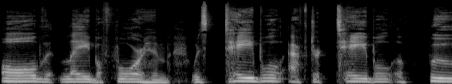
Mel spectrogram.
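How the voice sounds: The pitch moves in an ordinary way in a natural reading voice, with the background kept quiet.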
